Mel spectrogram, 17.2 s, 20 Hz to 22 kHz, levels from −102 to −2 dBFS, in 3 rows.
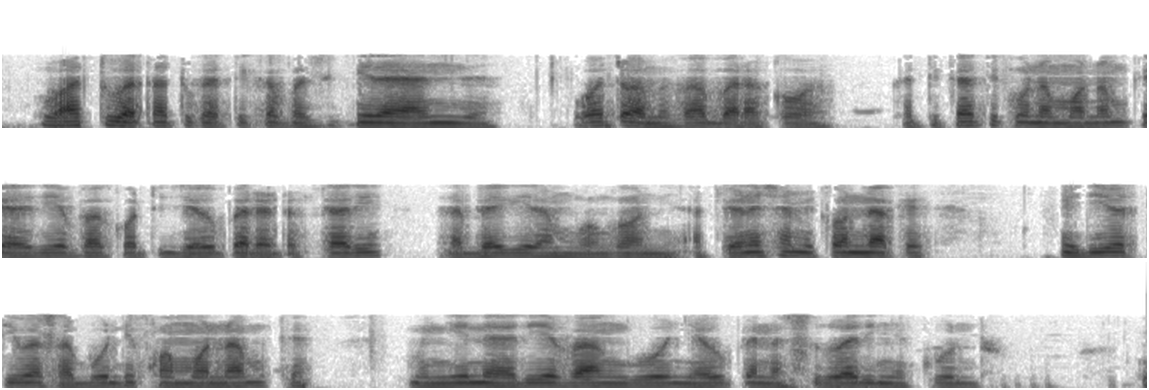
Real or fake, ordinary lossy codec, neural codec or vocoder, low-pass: real; AAC, 16 kbps; none; 7.2 kHz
